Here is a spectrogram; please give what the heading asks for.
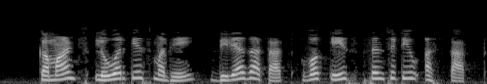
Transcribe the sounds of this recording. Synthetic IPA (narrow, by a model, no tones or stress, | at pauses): kəmãɳɖsloʋəɾkesməd̪ʱːjed̪iljad͡zat̪at̪ʋəkesːẽnsiʈiʋəst̪at̪̚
